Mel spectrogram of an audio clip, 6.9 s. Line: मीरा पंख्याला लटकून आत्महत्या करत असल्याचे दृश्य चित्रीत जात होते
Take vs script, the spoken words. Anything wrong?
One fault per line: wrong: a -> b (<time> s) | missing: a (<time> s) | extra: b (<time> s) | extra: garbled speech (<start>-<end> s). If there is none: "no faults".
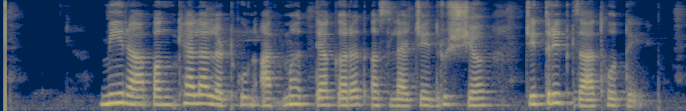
no faults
